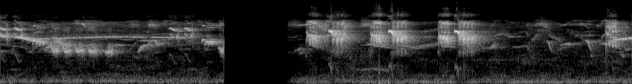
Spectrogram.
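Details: Asian pied starling, outdoors, singing energetically: a whistled, warbling phrase, a brief silent break, then strong harsh chattering bursts repeated roughly every half second among thin whistles.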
